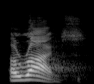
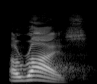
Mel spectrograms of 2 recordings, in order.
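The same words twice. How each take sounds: The two takes are said the same way.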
